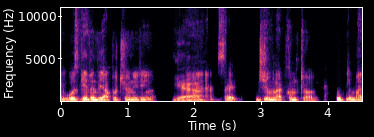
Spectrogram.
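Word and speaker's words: Djimra: my middle name Jim DJ i m r a so the D in this context is silent when you speak English JRA JRA last name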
